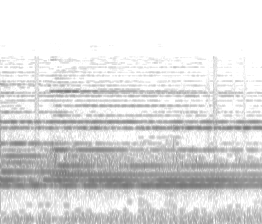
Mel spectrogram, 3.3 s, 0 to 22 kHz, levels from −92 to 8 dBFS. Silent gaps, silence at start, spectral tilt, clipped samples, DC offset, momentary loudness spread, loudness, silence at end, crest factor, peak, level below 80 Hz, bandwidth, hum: none; 0 s; -2.5 dB/octave; under 0.1%; under 0.1%; 4 LU; -41 LUFS; 0 s; 14 dB; -28 dBFS; -66 dBFS; 10.5 kHz; none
